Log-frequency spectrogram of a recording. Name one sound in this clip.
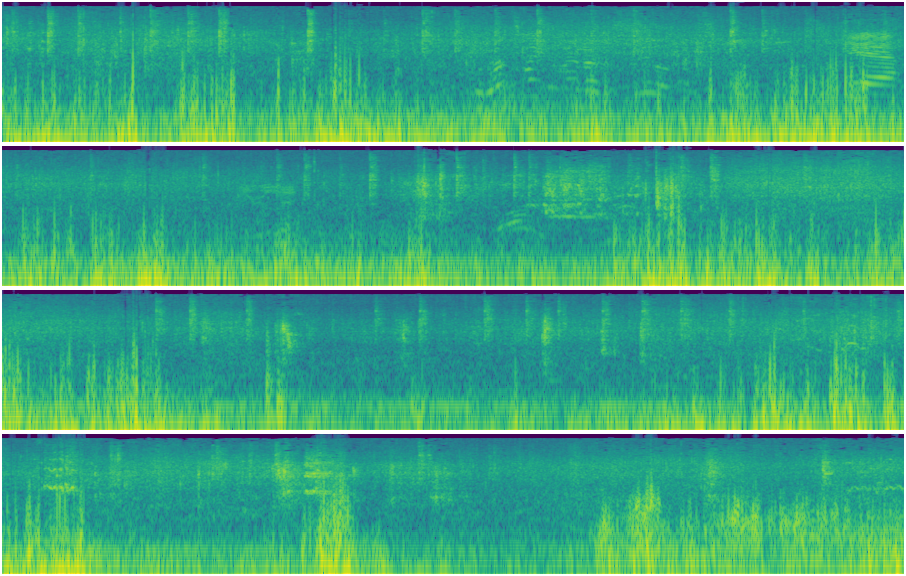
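Water splashes against a sailboat's hull.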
